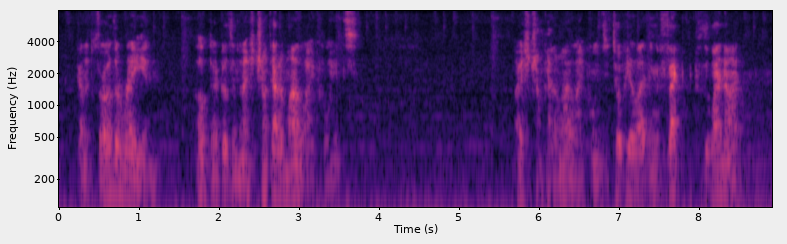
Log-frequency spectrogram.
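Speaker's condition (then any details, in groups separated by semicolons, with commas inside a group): No condition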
